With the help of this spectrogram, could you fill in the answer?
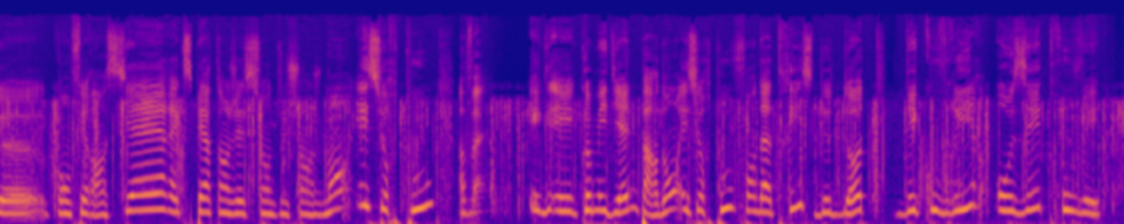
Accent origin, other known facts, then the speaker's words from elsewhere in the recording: France; je suis française et moi, l'anglais, euh, n'est, est loin d'être ma langue maternelle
